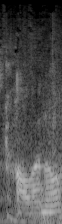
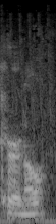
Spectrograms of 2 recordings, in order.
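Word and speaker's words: Colonel: Network 3 blue or five kernel I always pronounced it in my head as colonal when I was a kid oh yeah yeah so I didn't know it was pronounced kernel well so that's not nearly as bad as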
